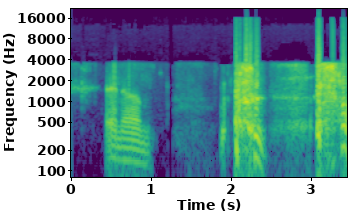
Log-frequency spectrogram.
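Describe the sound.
Someone clears their throat and coughs. A voiced, rumbling throat-clear is followed after a pause by two harsh, loud coughs spaced about a second apart.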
